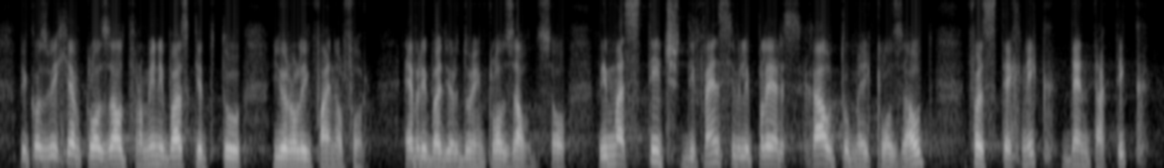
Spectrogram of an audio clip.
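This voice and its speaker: A man speaks with an unremarkable speaking voice at medium pitch and a moderate pace. The recording is dry and close, with no echo. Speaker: basketball coach. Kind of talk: coaching clinic lecture. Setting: clinic at a tournament.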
